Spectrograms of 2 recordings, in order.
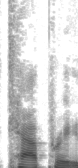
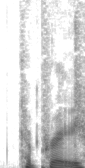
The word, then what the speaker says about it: Capri: Yeah, they pronounce it Capri, not Capri.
